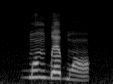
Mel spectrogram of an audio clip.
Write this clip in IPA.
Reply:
ɡ͡bɔ̃˦ɡ͡bɛ˧ bɔ̃˨

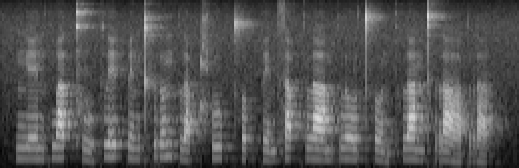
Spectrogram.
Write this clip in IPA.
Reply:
ŋeː˧nkwa˦˥t̚pʰuː˩˦ kleː˥˩t̚pe˧nkʰro˥˩npla˨˩p̚ t͡ɕʰuː˥˩p̚tʰo˥˩k̚pe˦˥n sa˦˥p̚klaː˧mkloː˧ tʰo˨˩npʰla˧ŋkʰraː˨˩ pra˨˩p̚

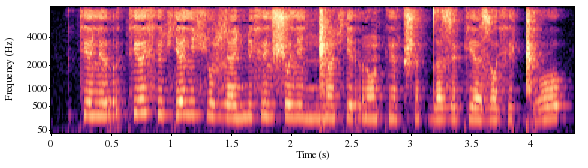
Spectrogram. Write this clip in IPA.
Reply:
kʲəlʲor kʲə xʲõçɾʲɜlʲ ʏçuɮɛ ɲʏxʲolʲʃʊlʲɛlʲ ŋ͡ǁœ̃ç ɾʲɛrõ kʲõtʃə̃td̪ɜ zʏkʲɜ zoxʲuɡ͡ǁo

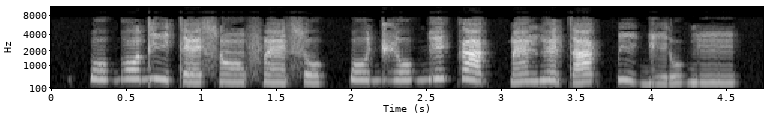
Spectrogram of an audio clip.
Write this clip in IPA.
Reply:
k͡po˧ɡɔ˦di˦˨tɛ˨ sɔ̃˨fɛ̃˨ so˨ k͡po˧d͡ʒo˧ ɡe˦ka˦˨ k͡pɛ̃˨˦ɡɛ̃˦˨ ta˨˦ k͡pi˦˨ɡi˨ɾu˧ɡĩ˧

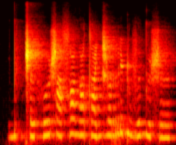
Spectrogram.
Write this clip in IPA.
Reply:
d̪ə˨ǁə˞˨ho˨˦ʂa˨ sˤɤ˦˨ðˤu˧tˤɤ˨˦ d͡ʑɔ˧rə˦ɖu˨və˦ d̪ʊ˨ ʂə˧

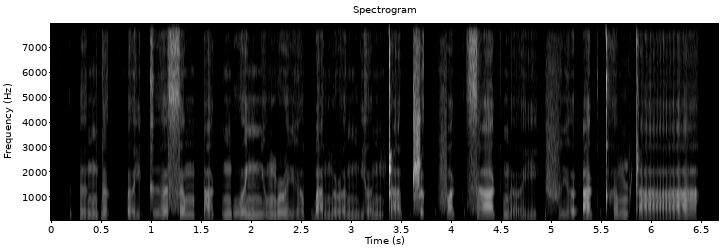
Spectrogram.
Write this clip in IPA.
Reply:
ʔɨ˧ŋɗə˨˩k̚ ʔə˨˩˦jkɨ˧˥ə̯sə˧m ʔa˨˩k̚ŋu˧˥ə̯ ɲə˧˥mɹi˨˩˦ə̯ɓa˨˩nɹə˨˩ŋ jə˨˩ŋʈa˨˩t̚ ʂə˦˥k̚fa˦˥k̚ saː˦˥k̚nə˨˩˦j | fi˨˩ə̯ ʔa˦˥k̚t̪ʰə˧˥m ʈaː˨˩˦

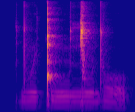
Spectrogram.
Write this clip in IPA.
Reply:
dõe̯ǃũːŋ͡ǀõdo

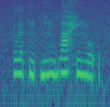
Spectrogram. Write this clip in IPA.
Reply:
lə˧ pĩ˨p̚ɡĩ˧ŋ bwa˦hĩ˧n̪o˨ʔ

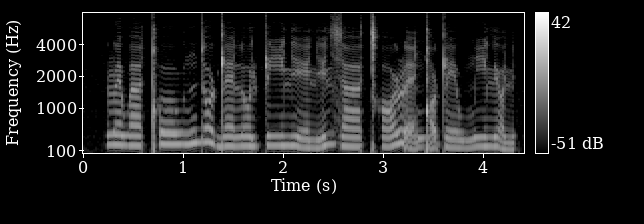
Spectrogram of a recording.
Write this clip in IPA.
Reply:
ɭɛ˨wɐː˨ ǃʰoː˧wndo˦˨ɖɛ˨lo˨lʲ ʈiː˧lʲeː˨lʲe˦lʲ zɐː˨ǀʰɔ˨˦ɭɛ̰˨ ŋ͡ǃɔ̰˧ʈeː˨wmiː˧lʲɔ˨lʲ

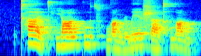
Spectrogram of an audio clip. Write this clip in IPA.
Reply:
kʰa˥˩ɪ̯t̪ʰjɑ˥ʊ̯ku˥˩ t͡sʰwɑ˨˩ŋɻwe˥ɪ̯ʂä˧˥kʰwɑ˥˩ŋ

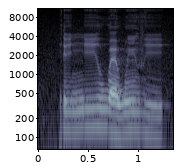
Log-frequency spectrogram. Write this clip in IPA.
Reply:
ɾi˧ ŋiː˦wɛ˨wĩ˦ vi˨

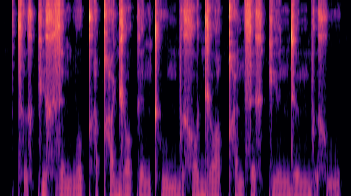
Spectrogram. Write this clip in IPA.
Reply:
tʰə̰xkʲəxzɛŋ wokʰə̰ qʰɐɡʲɔkɛŋ tʰumbə xɔɡʲɔqʰɯn sɛxkʲøndø mbə̰xṵ

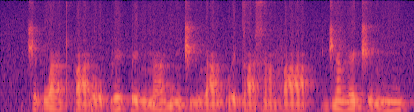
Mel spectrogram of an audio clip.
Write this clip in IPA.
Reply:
t͡ʃɛ˧pwaː˧tpaː˨ɾoː˨ beː˦k͡peː˨ŋnaː˦ ɡ͡bĩ˧d͡ʒiː˨laː˧ ɡʷeː˧daː˧zã˧va˦ | d͡ʒã˦nɛ˦d͡ʒɨ˨ nĩ˧

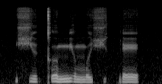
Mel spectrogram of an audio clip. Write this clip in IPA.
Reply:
çɨ˨ kʼʊ˦˨mʲʊ˦˨mʊ˨ç | ɾe˨

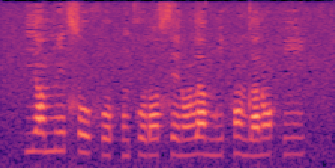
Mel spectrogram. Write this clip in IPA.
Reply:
jã˦mĩ˦ so˦˨ fo˨hũ˨ ko˨ɾɔ˧ se˨ɾɔ̃˨˦la˦˨ mi˨˦hɔ̃˦˨da˨˦ ɾɔ̃˦ hi˧

